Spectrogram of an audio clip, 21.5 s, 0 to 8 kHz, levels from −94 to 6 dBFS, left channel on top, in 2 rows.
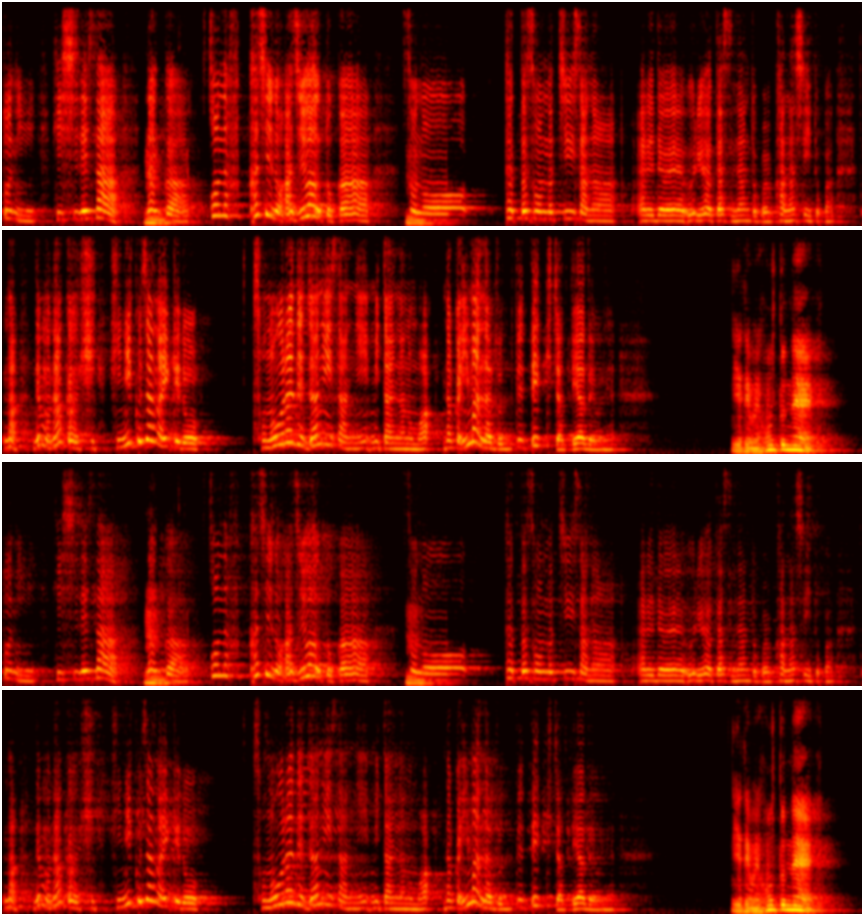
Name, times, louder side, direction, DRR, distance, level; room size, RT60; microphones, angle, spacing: voice 1, 0.0-4.6 5.1-5.8 6.3-7.7 7.9-10.4 10.8-13.3 13.9-18.4, left 3 dB, 90° left, 11 dB, 1.9 m, -34 dB
voice 2, 19.9-21.0, right 1 dB, 15° right, 6 dB, 1.7 m, -28 dB
25.5 x 23.0 x 8.8 m, 0.73 s
head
